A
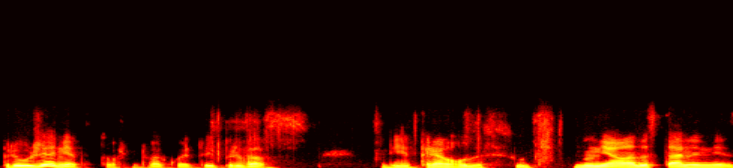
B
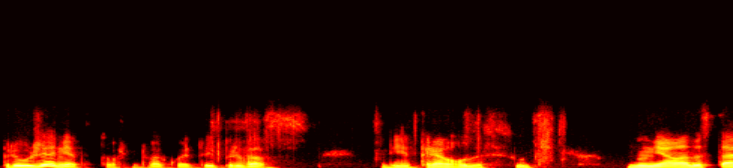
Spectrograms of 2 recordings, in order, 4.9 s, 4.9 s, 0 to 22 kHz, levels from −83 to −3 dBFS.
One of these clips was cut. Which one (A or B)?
A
